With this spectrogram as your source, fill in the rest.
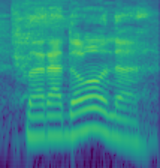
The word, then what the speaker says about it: Maradona: and not ask you without maradona maradona that's how you say it yeah it's at one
